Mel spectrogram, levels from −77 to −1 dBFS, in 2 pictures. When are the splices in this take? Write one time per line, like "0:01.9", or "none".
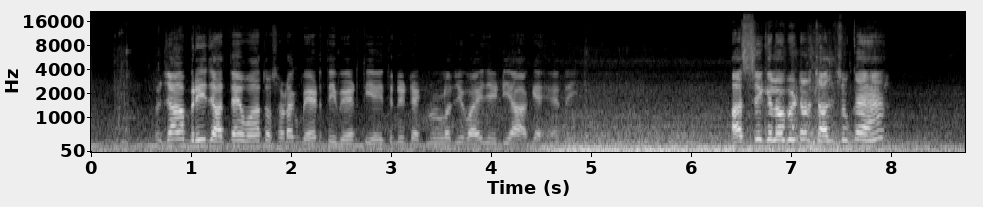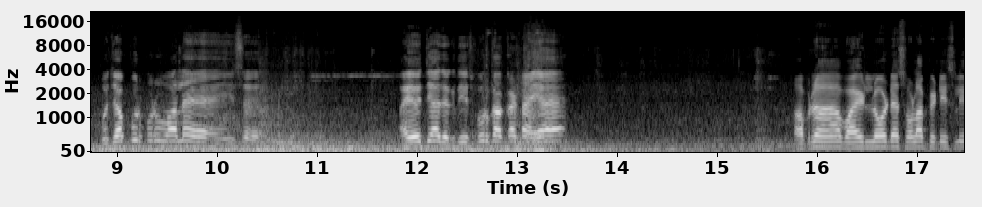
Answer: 0:04.6
0:13.8

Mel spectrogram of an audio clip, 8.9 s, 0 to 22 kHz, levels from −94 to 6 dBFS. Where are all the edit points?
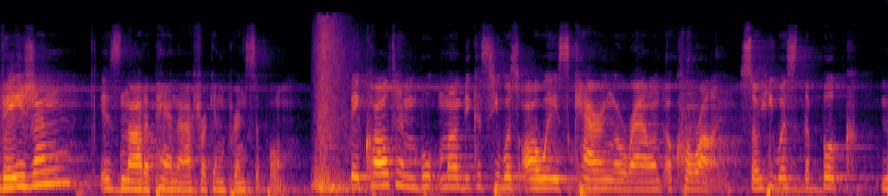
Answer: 0:03.4

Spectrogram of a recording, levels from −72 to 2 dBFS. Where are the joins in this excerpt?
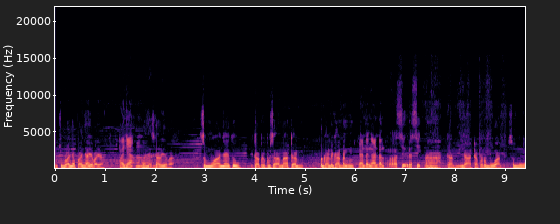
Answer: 0:03.9
0:05.1

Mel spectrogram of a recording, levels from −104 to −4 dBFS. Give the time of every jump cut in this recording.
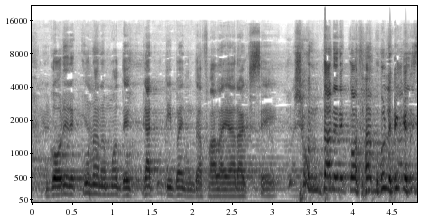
0:03.3

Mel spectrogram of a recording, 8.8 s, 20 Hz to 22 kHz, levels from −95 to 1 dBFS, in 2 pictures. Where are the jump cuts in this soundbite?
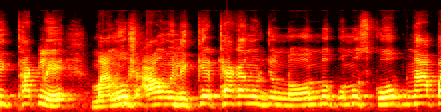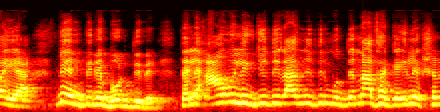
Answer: none

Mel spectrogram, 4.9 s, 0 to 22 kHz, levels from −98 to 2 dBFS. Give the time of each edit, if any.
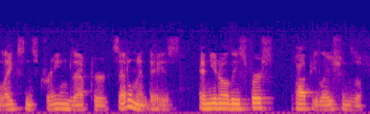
0:01.5
0:02.3
0:03.9

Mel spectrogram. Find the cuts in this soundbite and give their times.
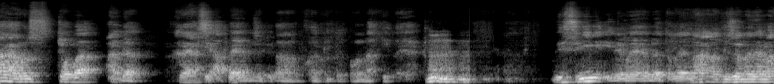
none

